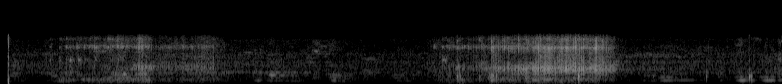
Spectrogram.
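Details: Heavy snoring: long, rough, buzzing breaths rising and fading over several seconds.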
